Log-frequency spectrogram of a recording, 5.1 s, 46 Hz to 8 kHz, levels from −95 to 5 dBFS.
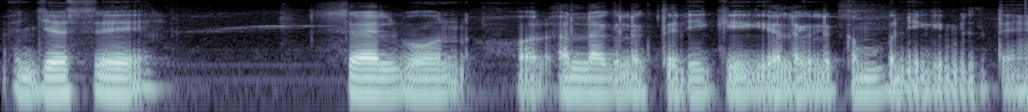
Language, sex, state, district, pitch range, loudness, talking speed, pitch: Hindi, male, Delhi, New Delhi, 105-115 Hz, -19 LUFS, 175 wpm, 110 Hz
